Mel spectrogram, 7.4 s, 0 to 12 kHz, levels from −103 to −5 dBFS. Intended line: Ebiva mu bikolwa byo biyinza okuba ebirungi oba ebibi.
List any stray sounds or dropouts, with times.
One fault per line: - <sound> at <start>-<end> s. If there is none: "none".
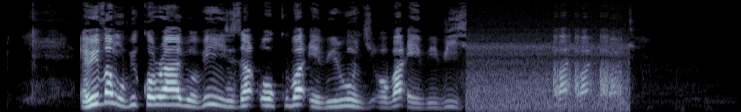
- laugh at 5.5-6.2 s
